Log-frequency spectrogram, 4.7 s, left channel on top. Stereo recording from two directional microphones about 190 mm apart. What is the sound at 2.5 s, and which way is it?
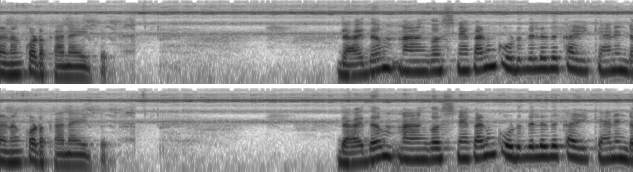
Speech, 40° right (ahead or behind).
